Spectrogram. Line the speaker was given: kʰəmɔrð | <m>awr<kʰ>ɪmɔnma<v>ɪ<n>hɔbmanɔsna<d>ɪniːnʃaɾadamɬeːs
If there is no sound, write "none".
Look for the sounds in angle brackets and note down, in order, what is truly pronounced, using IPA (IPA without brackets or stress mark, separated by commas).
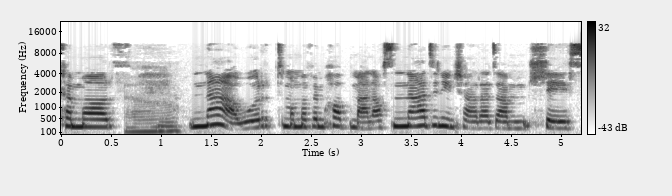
n, tʰ, v, m, d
